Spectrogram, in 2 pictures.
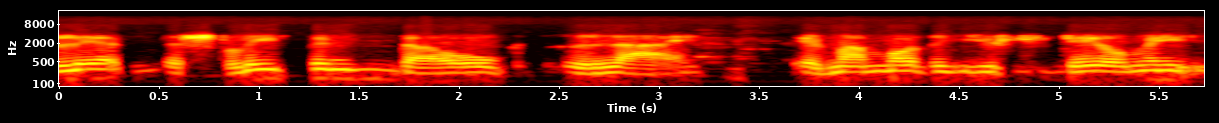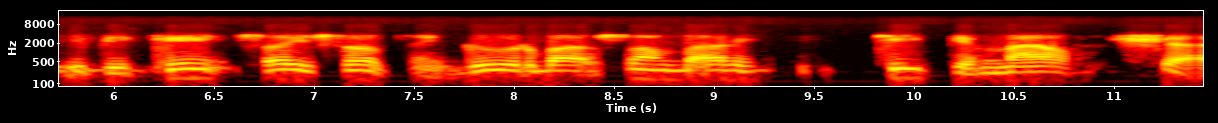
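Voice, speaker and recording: A man in a Southern US accent speaks at a very slow pace with medium pitch, very even loudness, and monotone, flat intonation. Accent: Southern American. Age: 70s. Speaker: caller. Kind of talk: radio call-in. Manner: polite, measured.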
